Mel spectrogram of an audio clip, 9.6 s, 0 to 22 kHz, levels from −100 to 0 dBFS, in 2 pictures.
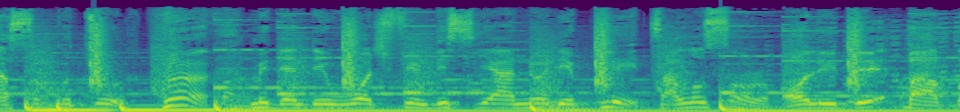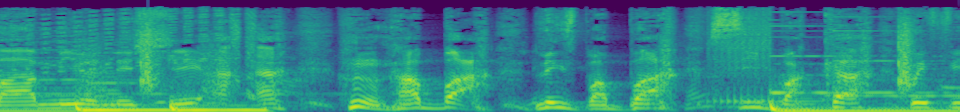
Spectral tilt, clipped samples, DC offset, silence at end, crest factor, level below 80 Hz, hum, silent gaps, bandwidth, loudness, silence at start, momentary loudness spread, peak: -4.5 dB/octave; under 0.1%; under 0.1%; 0 s; 12 dB; -18 dBFS; none; none; 17 kHz; -14 LUFS; 0 s; 6 LU; 0 dBFS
